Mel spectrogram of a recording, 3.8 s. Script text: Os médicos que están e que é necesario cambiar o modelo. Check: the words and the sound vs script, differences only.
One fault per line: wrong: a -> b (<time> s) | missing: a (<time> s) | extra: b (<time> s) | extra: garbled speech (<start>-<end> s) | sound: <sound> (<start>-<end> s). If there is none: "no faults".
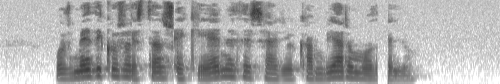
sound: dropout (2.8-2.9 s)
